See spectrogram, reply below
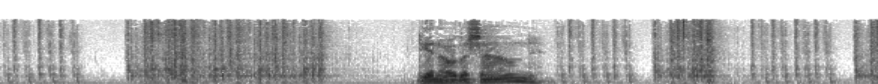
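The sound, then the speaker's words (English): Rapid mechanical clacking from an adding machine comes in several dense, rattling bursts of keys and levers, pausing briefly while a voice asks a short question before the clatter resumes. “It's an adding machine.”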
